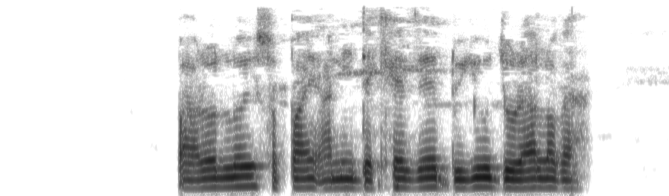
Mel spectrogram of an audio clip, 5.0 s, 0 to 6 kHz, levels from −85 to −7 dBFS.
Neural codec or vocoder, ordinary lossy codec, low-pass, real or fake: none; MP3, 32 kbps; 5.4 kHz; real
